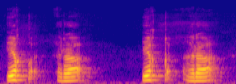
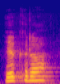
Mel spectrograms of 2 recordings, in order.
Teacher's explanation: ایک دم اس کو قوت کے ساتھ قاف کے مخرج میں رکیں گے تاکہ وہ قلقلہ ہوگا، اور اگر ہم نے پڑھ دیا اقرا تو پھر ہم نے قلقلہ نہیں کیا، وہ ہماری غلطی شمار ہو جائے گی۔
